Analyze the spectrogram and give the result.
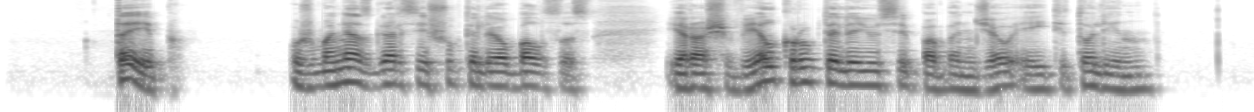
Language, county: Lithuanian, Vilnius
